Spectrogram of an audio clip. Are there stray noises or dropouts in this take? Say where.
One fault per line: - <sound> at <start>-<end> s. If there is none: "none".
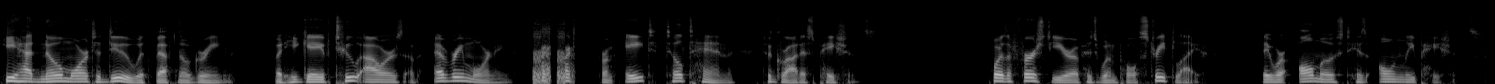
- laugh at 5.3-5.8 s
